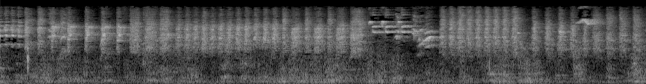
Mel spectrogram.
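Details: Lilac-breasted roller kept indoors as a tame breeding pair in a home living room, chicks about one week old; continuous fast pulsing high chirps in steady rhythm, broken by a short sliding whistled note midway.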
